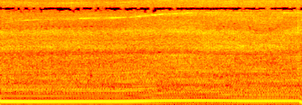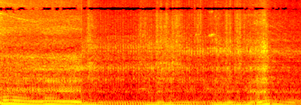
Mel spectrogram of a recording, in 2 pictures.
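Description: Lifted Dodge Ram pickup's diesel engine held at high, steady revs under heavy load while towing a box trailer, with the tyres spinning. About five seconds in, the revs drop suddenly and the engine runs unevenly at lower speed, the throttle rising and falling.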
